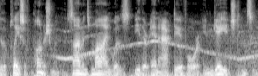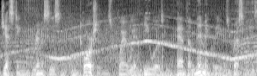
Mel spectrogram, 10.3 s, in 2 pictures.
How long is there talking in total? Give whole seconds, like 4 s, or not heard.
10 s.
